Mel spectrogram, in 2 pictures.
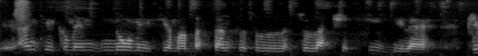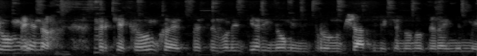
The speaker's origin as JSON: {"language": "Italian", "region": "England", "country": "United Kingdom", "second_language": "Italian", "lives_now": "Rome, Italy", "said": "io sono inglese in verità, però in questo momento vivo a Roma."}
